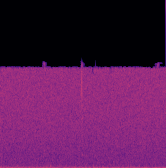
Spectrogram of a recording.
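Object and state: Nothing is struck.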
